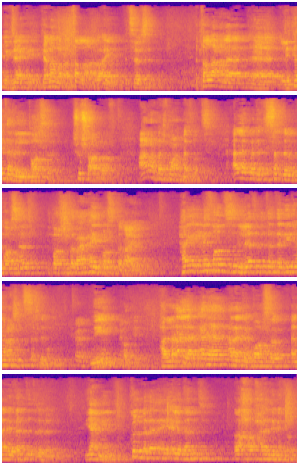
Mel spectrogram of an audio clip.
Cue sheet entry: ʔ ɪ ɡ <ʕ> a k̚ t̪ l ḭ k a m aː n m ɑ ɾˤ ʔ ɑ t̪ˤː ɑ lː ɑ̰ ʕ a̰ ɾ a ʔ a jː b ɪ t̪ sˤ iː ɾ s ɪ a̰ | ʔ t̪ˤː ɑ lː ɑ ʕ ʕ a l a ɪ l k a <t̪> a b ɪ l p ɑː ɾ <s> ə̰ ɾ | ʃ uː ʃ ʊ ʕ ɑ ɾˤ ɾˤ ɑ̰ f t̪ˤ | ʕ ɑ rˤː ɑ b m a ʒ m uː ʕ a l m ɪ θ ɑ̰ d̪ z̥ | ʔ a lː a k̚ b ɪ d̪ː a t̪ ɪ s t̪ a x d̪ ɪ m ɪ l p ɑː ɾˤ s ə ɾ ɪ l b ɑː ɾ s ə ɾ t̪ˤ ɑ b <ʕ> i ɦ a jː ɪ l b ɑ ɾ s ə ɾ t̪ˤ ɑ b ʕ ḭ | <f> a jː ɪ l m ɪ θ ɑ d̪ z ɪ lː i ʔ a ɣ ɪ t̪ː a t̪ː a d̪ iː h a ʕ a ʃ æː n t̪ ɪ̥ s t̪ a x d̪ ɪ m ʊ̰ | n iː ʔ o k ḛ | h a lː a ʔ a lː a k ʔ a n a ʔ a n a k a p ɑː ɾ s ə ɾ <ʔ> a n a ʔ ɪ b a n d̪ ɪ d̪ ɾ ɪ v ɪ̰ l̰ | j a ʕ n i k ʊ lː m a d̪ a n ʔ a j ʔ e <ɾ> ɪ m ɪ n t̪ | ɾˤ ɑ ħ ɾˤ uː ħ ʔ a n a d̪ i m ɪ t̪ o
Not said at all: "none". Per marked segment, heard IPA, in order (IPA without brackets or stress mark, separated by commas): z, t̪, s, ʕ, h, ʔ, l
